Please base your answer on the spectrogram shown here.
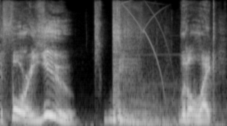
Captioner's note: vocalizes a screen blip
